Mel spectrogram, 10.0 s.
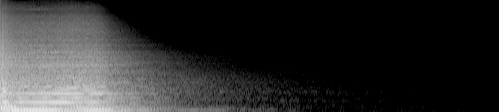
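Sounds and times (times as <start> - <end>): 
heavy dramatic bass: 0.0 - 4.1.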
